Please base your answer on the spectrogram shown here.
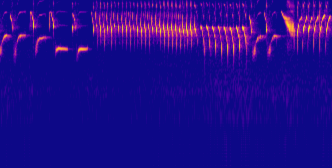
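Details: Live song of a Spanish Llarguet canary: a string of rising whistled slurs gives way to a long, fast rolling trill, then descending trill strokes and more high slurred phrases.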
